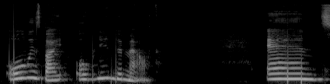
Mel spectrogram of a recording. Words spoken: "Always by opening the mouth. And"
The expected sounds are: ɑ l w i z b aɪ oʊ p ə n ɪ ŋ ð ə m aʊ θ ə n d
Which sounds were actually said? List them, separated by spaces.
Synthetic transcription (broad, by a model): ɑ l w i z b aɪ oʊ p ə n ɪ ŋ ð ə m aʊ θ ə n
